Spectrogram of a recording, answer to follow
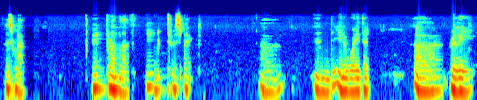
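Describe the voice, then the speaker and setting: A man acting as a mediator, calmly paraphrasing what each side says, with many pauses and fillers, on a dull lo-fi recording. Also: mid-range voice, husky. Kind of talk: guided mediation dialogue.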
